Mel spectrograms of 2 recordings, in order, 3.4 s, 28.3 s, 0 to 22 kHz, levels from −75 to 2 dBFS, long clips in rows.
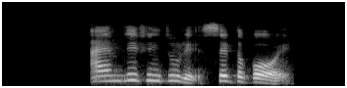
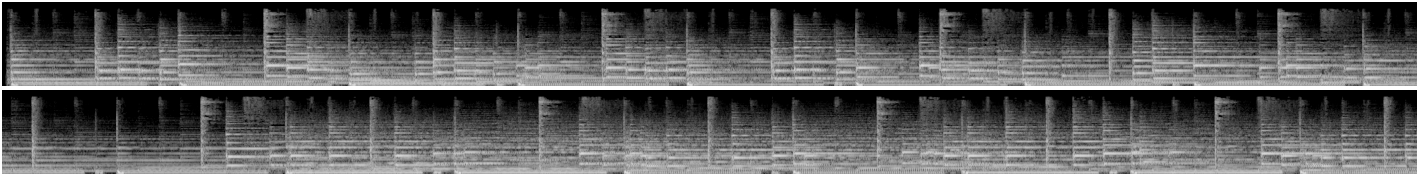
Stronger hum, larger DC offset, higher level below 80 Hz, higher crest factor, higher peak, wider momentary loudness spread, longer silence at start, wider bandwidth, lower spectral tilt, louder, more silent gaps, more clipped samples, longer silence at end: neither; neither; second, -70 dBFS vs -26 dBFS; about the same, 18 dB vs 14 dB; second, -4 dBFS vs 0 dBFS; first, 9 LU vs 6 LU; first, 0.9 s vs 0.05 s; second, 8.2 kHz vs 16 kHz; about the same, -4 dB/octave vs -5 dB/octave; second, -19 LUFS vs -15 LUFS; neither; neither; first, 0.55 s vs 0 s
